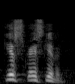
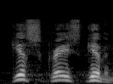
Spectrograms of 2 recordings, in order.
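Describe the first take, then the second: First: Quick run through the three words; said faster. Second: Gifts, grace given in slow, spaced-out words; raised, emphatic, word-by-word recitation; slow and measured. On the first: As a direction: rattle it off briskly, raised voice. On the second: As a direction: lead a crowd slowly through it. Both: Shown as a demonstration. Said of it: "Let's say it faster".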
